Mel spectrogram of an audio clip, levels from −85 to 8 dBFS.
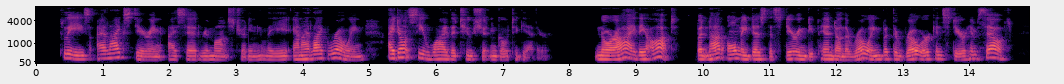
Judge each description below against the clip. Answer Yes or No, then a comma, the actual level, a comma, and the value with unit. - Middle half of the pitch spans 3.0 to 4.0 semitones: Yes, average, 3.3 semitones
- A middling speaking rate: Yes, average, 160 wpm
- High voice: No, medium, 150 Hz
